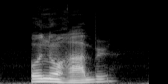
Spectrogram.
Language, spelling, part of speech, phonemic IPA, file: French, honorable, adjective, /ɔ.nɔ.ʁabl/, Fr-honorable.ogg
- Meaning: honorable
